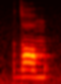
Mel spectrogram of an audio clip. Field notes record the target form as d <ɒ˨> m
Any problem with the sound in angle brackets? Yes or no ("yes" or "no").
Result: no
